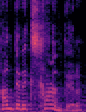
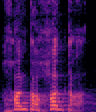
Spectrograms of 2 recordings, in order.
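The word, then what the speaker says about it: HUNTER×HUNTER: Α, ναι, και όντως από την αρχή το λέω Hunter x Hunter. Κανονικά ο τίτλος είναι Hunter Hunter. Το X δεν προφέρεται. Το X είναι ουσιαστικά κάτι σαν γενό, ας πούμε.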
